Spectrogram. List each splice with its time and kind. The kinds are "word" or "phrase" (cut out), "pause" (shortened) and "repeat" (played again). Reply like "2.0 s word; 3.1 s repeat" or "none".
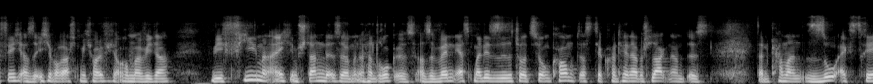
none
